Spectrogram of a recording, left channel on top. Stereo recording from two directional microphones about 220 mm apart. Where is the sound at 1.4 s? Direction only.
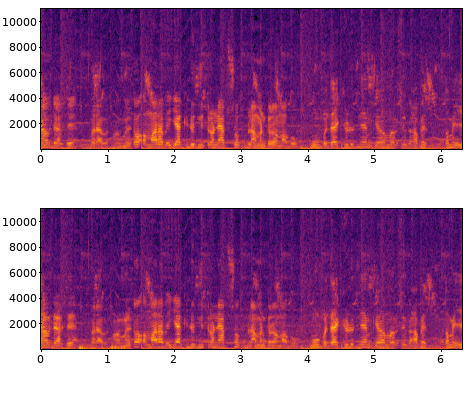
20° left (ahead or behind).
